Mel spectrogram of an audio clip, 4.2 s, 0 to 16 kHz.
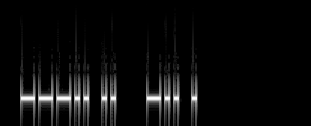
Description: Morse code, heard as a keyed tone, about 20 wpm, 700 Hz. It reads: 8I DE
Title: Winter Field Day Exchanges Encore 20wpm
